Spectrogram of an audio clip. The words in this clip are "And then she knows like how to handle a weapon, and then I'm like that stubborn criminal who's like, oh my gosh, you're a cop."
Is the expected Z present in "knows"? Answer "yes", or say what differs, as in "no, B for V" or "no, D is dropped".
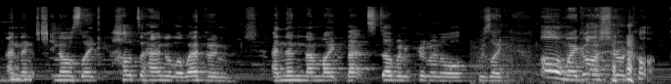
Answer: yes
